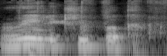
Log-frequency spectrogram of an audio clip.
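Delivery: ordinary delivery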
